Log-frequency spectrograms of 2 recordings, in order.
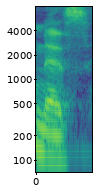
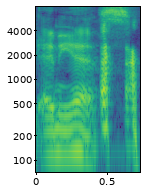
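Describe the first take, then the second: First: It is said as a single word. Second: Each letter is said separately. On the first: This is the usual way at home. "they don't say N E S here" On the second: This is the usual way here. "they say N E S. They have to spell things out"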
